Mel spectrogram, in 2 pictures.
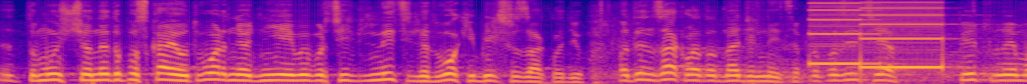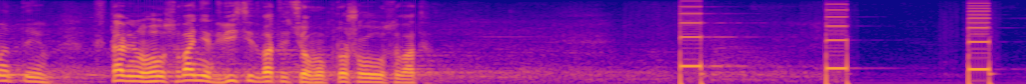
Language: Ukrainian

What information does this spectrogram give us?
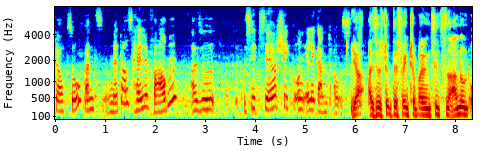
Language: German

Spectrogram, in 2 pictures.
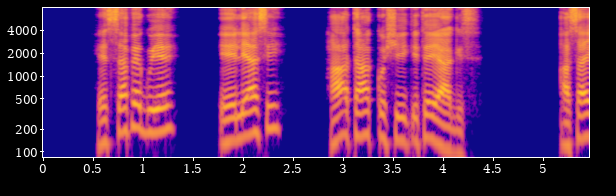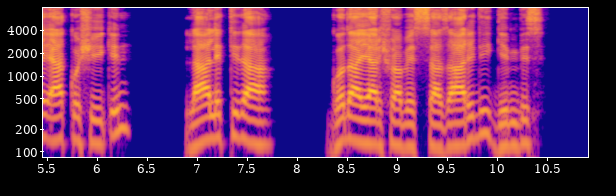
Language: Gofa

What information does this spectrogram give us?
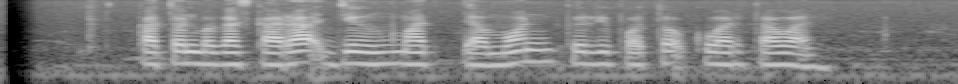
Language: Sundanese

